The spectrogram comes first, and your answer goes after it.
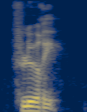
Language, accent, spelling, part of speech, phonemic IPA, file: French, France, fleurer, verb, /flœ.ʁe/, LL-Q150 (fra)-fleurer.wav
- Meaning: 1. to give off (an odor) 2. to waft 3. to smell, catch a waft of 4. to sprinkle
